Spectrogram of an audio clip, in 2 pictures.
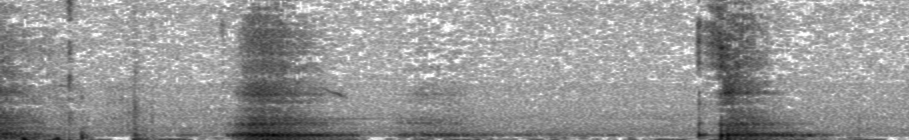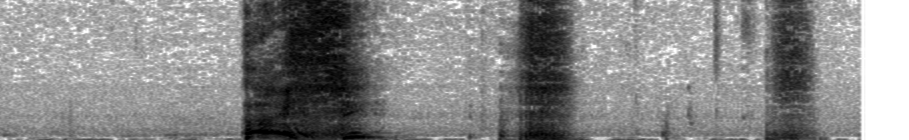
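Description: A run of sharp, explosive sneezes, some with a short breath in before them, in a quiet room. Allergic sneezing.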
